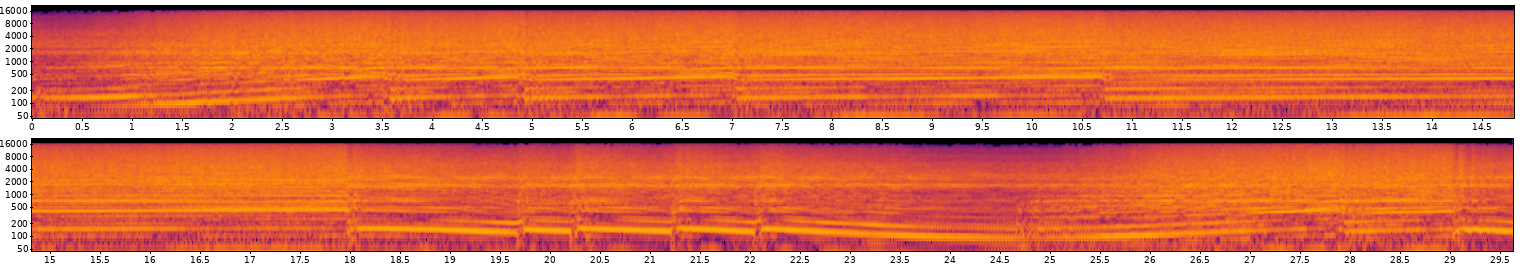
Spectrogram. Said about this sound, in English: Now here, I present you with what I feel is one of the best sounding race cars in all of the land.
